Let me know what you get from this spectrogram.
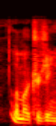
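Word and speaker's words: lamotrigine: the u the lamel, otherwise known as lamatroine. Did I pronounce that right? Lamotraine. Yes. regime and and she said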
